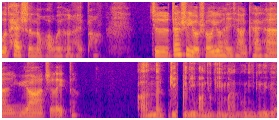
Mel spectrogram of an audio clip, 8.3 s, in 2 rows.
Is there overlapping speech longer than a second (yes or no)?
no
